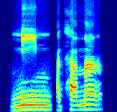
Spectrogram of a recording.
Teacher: While reading mim, the both lips are touched together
